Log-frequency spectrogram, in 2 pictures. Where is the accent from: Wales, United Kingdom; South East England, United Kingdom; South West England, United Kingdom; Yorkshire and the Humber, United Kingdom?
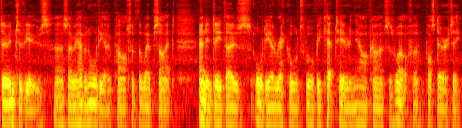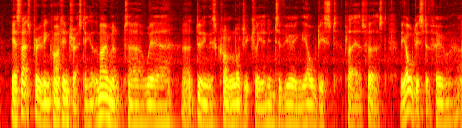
South East England, United Kingdom; now in Gloucestershire, United Kingdom; I grew up in Kent. I've lived down here in Gloucestershire for more than 40 years now.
